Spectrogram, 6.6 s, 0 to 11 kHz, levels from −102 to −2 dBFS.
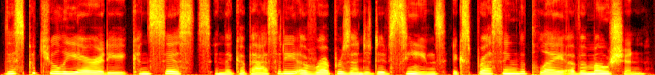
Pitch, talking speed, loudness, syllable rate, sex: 225 Hz, 130 wpm, -16 LUFS, 5.1 syllables/s, female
